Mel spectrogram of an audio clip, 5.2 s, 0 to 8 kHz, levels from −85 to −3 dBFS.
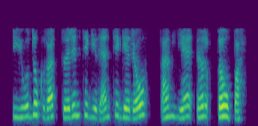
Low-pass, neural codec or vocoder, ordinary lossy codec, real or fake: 7.2 kHz; autoencoder, 22.05 kHz, a latent of 192 numbers a frame, VITS, trained on one speaker; AAC, 16 kbps; fake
